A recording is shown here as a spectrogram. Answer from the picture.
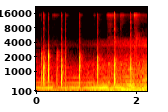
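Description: Background music at a quiet stretch, with faint held notes and a string of sharp percussive clicks. The music builds up again near the end.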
